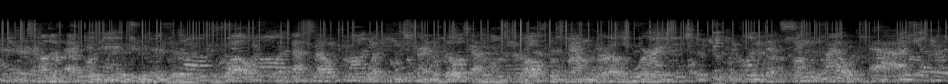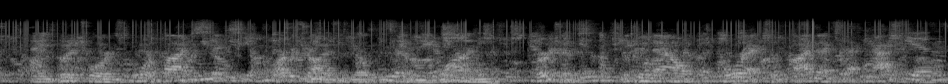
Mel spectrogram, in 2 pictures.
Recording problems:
off-mic speech; far
high frequencies cut off; noticeable; nothing above 8 kHz
room echo; slight; dies away in 0.4 s
chatter from many people; loud; throughout; 1 dB below the speech
crackle, like an old record; noticeable; 10 dB below the speech

